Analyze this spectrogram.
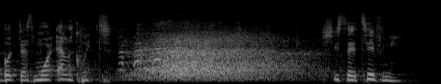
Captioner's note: audience laughing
